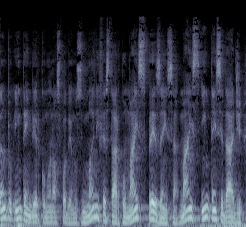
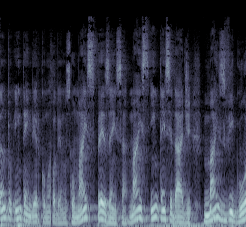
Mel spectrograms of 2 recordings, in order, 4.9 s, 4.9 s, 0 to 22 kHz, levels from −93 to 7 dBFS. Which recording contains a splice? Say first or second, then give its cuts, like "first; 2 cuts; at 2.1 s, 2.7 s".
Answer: second; 2 cuts; at 1.0 s, 1.4 s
